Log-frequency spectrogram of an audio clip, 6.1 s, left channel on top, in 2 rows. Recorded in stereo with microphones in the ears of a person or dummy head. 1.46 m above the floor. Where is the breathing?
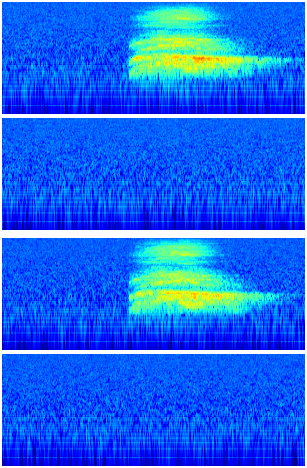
5° right (ahead or behind), 3 m.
